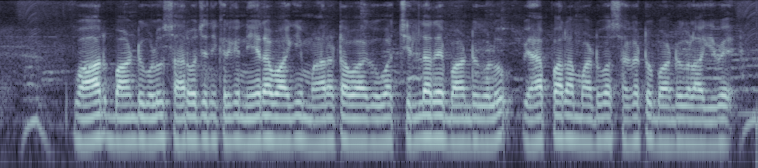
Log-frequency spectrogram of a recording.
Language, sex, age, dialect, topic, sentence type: Kannada, male, 41-45, Mysore Kannada, banking, statement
